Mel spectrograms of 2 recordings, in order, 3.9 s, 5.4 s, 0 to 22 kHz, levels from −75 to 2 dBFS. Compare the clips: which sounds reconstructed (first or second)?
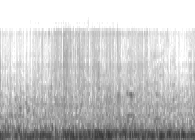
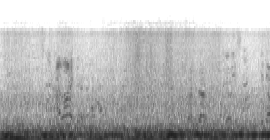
first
